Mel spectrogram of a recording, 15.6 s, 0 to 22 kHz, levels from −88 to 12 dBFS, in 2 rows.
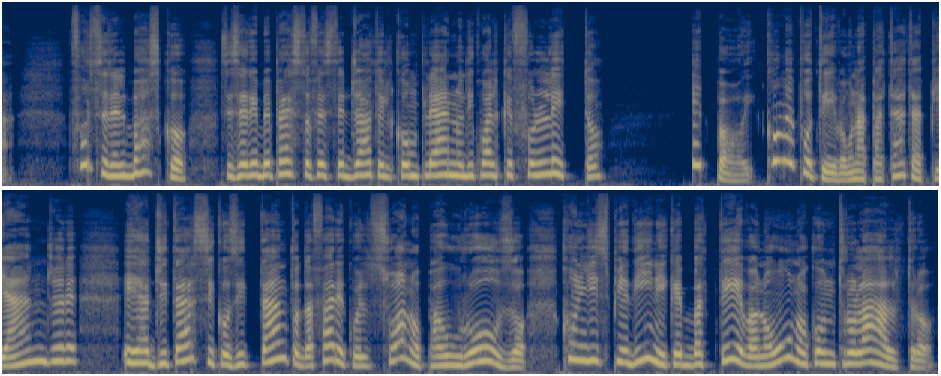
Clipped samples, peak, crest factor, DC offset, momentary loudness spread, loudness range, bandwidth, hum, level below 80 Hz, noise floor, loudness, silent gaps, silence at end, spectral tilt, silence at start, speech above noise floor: under 0.1%; -2 dBFS; 14 dB; under 0.1%; 7 LU; 3 LU; 19 kHz; none; -54 dBFS; -65 dBFS; -17 LUFS; none; 0.05 s; -5.5 dB/octave; 0 s; 48 dB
